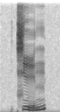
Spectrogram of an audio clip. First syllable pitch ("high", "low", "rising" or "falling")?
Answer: low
